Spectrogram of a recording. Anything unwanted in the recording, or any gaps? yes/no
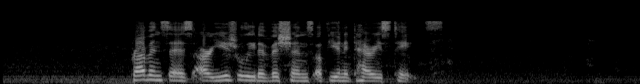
no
